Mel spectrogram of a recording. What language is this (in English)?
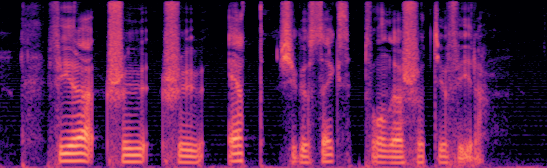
Swedish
